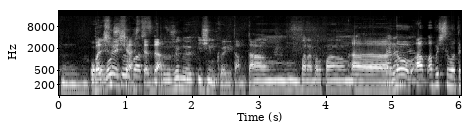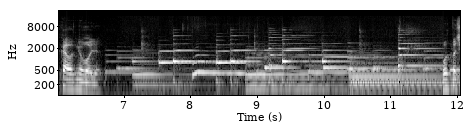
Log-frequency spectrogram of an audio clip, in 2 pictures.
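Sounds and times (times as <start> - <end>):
digital piano slow melody: 6.7 - 12.0.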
